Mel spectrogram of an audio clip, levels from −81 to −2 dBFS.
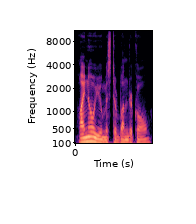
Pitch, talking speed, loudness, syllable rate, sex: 100 Hz, 195 wpm, -19 LUFS, 5.8 syllables/s, male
